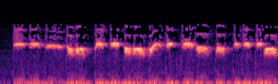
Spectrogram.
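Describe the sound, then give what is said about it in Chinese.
A bird whistle, a traditional instrument of the Amazon region, trills a rapid run of bright, high warbling notes that dip and rise in pitch, imitating birdsong in short repeated phrases with brief pauses, loud and clear with no talking. “这个这是鸟哨嘛？”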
